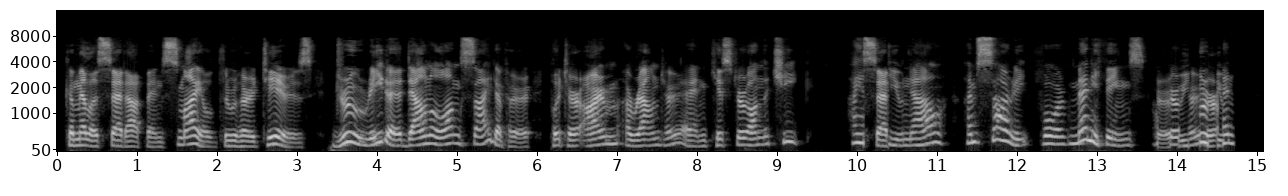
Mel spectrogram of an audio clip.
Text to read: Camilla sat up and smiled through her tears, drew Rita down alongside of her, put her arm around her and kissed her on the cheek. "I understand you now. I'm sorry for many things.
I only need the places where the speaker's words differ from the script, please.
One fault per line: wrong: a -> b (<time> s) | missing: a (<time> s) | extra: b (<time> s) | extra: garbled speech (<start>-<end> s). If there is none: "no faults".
wrong: understand -> sat (10.1 s)
extra: garbled speech (13.7-14.7 s)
